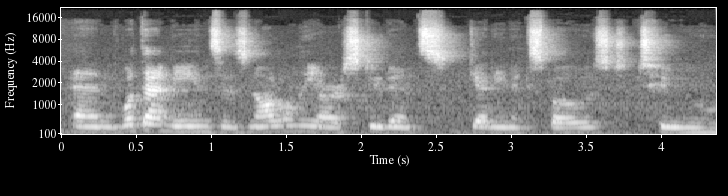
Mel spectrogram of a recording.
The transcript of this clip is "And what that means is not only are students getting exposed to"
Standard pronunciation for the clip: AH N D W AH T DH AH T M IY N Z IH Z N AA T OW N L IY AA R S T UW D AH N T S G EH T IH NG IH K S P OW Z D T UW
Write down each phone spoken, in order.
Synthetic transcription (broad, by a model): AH N W AH T DH AH T M IY N Z IH Z N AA T OW N L IY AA R S T UW D N T S G EH T IH NG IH K S P OW Z T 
